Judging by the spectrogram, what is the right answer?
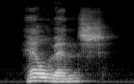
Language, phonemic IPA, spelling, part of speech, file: Dutch, /ˈhɛilwɛns/, heilwens, noun, Nl-heilwens.ogg
- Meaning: wish (for success, health, etc. to someone)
